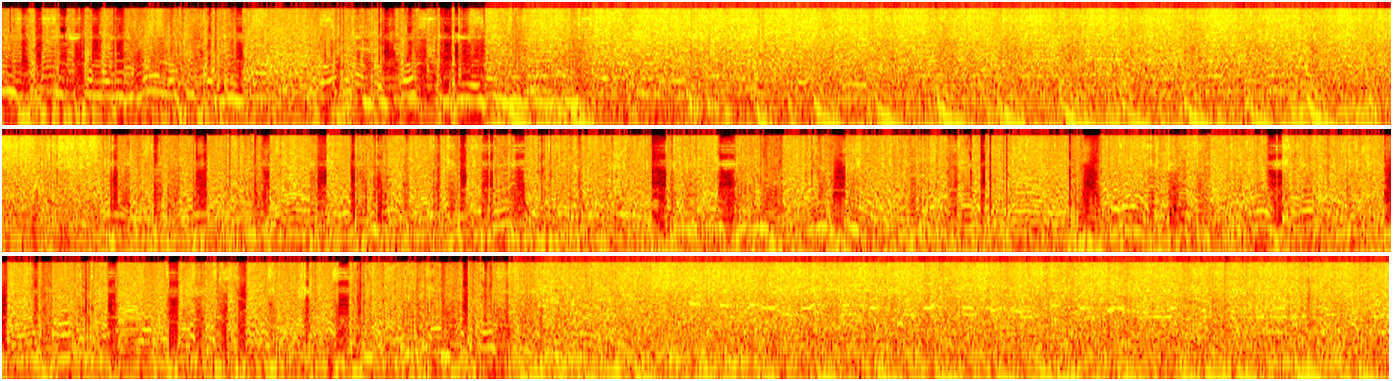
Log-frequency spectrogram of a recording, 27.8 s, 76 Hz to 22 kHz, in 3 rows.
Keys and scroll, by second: 9.2 Page_Down.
